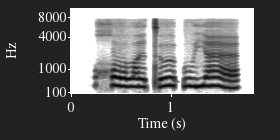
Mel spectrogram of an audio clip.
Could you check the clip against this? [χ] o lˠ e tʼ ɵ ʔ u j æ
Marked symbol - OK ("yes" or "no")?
yes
